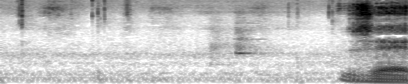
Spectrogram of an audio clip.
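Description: Laptop keys click softly under a finger.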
